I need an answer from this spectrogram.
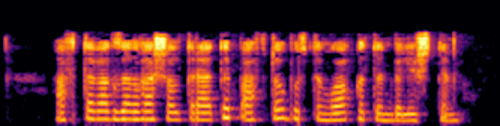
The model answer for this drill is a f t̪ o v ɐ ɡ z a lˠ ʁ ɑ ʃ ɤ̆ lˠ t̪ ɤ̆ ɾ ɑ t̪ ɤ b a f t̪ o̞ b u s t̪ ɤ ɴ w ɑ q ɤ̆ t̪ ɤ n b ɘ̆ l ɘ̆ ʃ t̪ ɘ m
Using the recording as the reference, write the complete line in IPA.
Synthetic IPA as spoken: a f t̪ o v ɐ ɡ z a lˠ ʁ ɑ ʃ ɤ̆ lˠ t̪ ɤ̆ ɾ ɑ t̪ ɤ p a f t̪ o̞ b u s t̪ ɤ ɴ w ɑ q ɤ̆ t̪ ɤ n b ɘ̆ l ɘ̆ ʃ t̪ ɘ m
